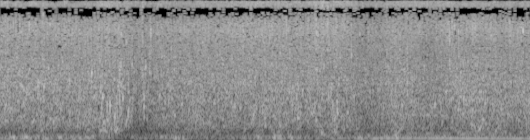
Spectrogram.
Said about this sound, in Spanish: El agua que sale de ese mar menor, cuando se junta con el Báltico, el mar mayor, pues produce este pequeño oleaje, que fue el que grabé, porque me pareció simpático de traeros un sonido de un sitio tan lejano.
